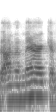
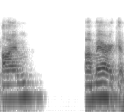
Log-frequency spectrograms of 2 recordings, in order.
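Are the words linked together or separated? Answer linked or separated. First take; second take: linked; separated. First: The words run together as one blended unit. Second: The words are said separately with a break. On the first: The speaker calls it right. "It sounds almost like the M is moved over to, or that it's blended into one word" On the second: The speaker calls it wrong. "I don't say I'm American. I don't stop after that. I don't pause between the words"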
